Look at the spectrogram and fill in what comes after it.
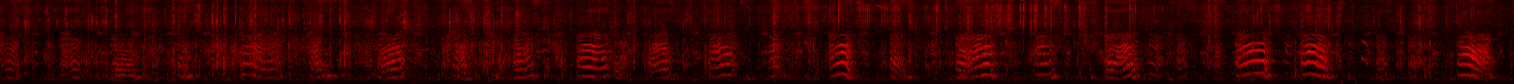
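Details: Litter of American Akita puppies indoors beside their mother Abby, who tends them; a steady chorus of many high, arching whines and squeaks, overlapping continuously with slight rises in loudness every second or so.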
